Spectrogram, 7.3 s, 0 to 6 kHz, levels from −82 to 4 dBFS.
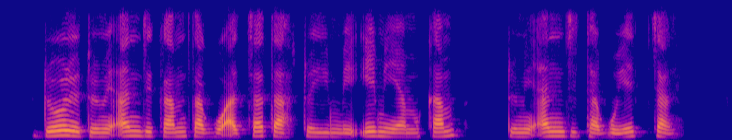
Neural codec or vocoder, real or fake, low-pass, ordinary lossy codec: none; real; 5.4 kHz; Opus, 24 kbps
